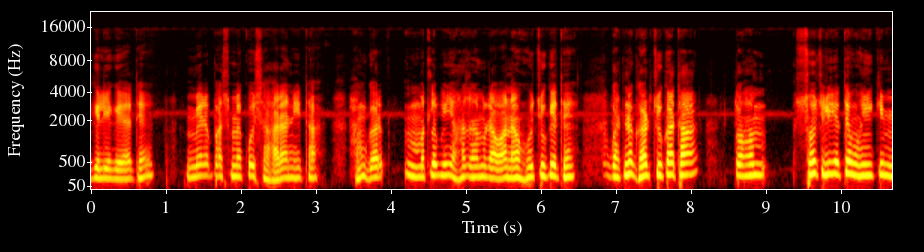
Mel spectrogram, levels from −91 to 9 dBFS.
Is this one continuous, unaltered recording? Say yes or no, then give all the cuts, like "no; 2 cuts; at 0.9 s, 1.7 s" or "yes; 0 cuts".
no; 1 cut; at 6.9 s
